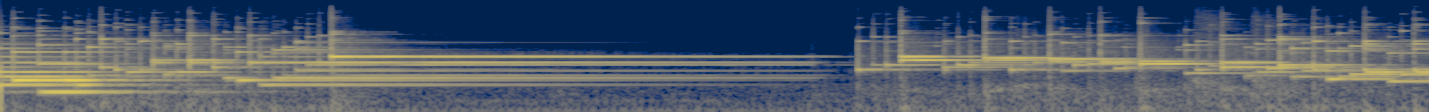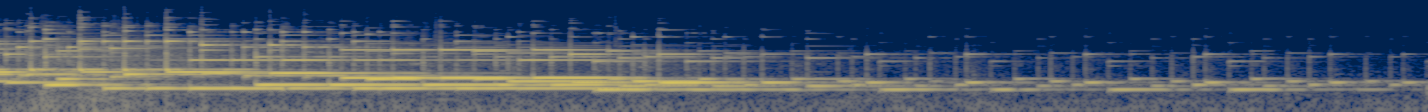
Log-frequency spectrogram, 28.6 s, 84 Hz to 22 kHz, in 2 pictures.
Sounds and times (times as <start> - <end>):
Glockenspiel: 0.0 - 28.5
Marimba, xylophone: 0.0 - 28.5.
